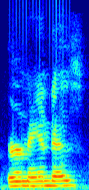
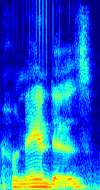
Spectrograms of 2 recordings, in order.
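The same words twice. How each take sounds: First: The name begins with no H sound. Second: The name begins with an audible H sound. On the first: The speaker calls it right. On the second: The speaker calls it wrong.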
